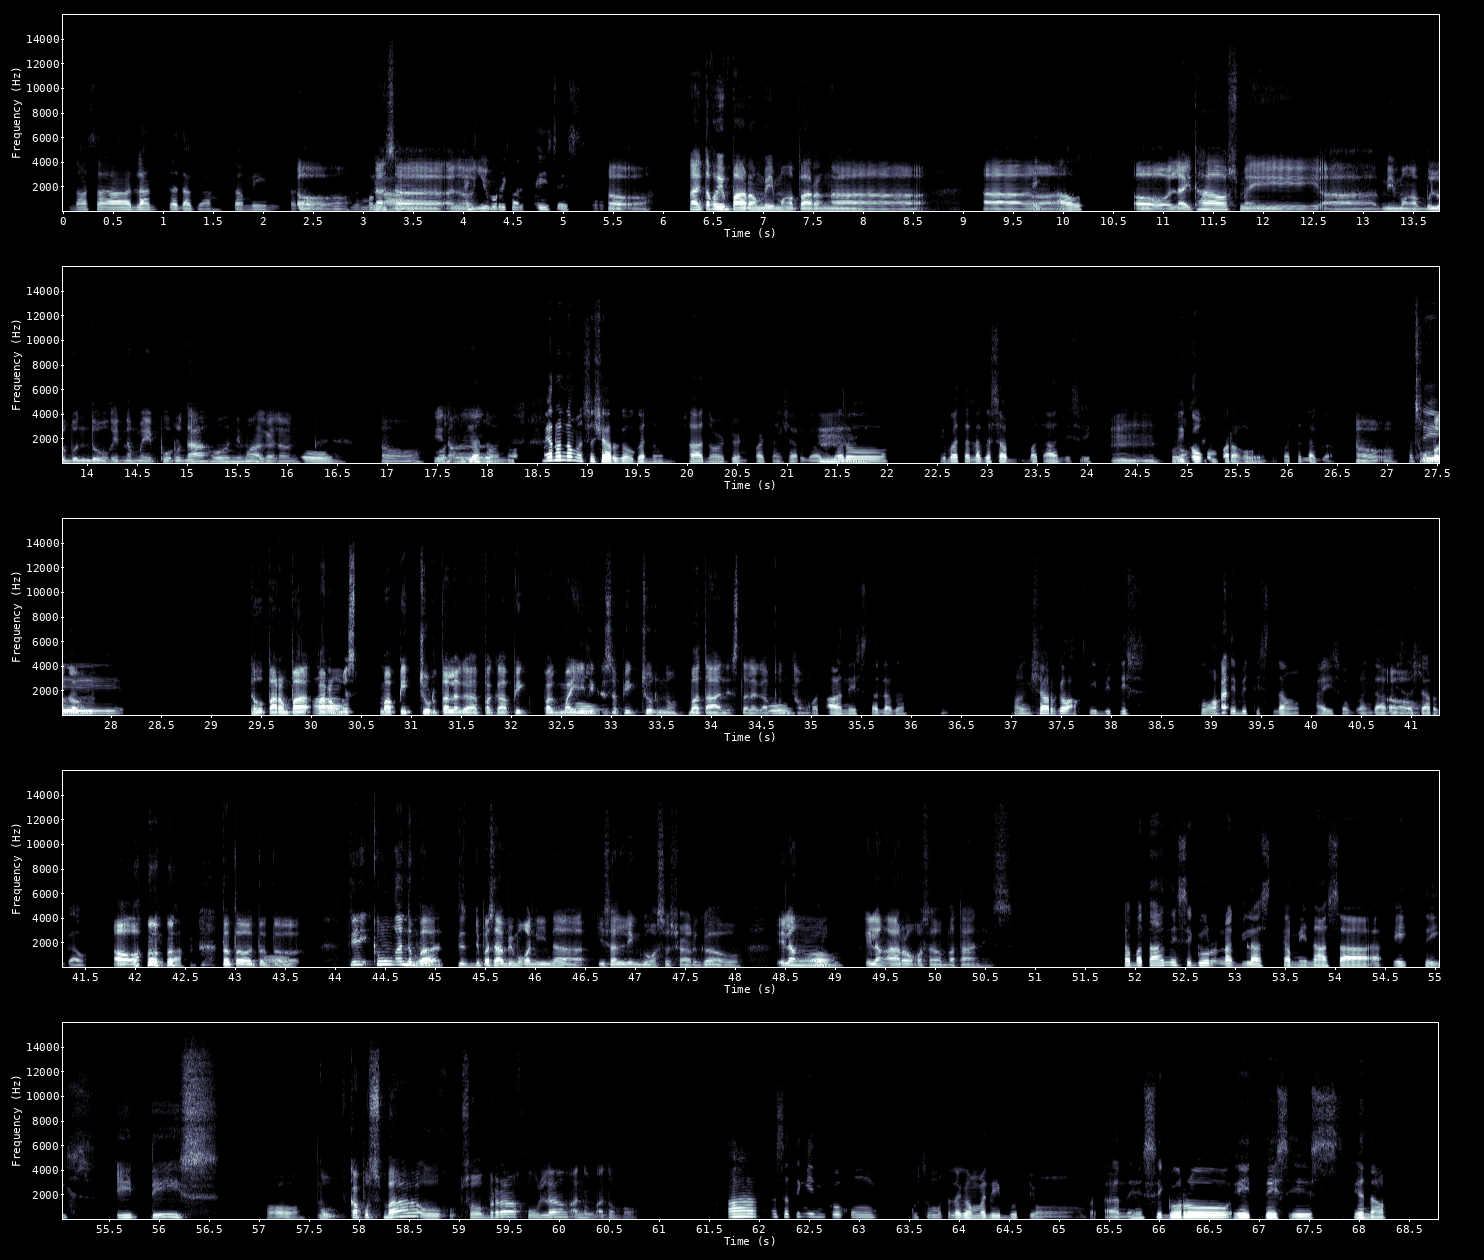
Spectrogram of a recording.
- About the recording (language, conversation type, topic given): Filipino, unstructured, Ano ang pinaka-kapana-panabik na lugar sa Pilipinas na napuntahan mo?
- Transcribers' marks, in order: other background noise; laughing while speaking: "oo"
